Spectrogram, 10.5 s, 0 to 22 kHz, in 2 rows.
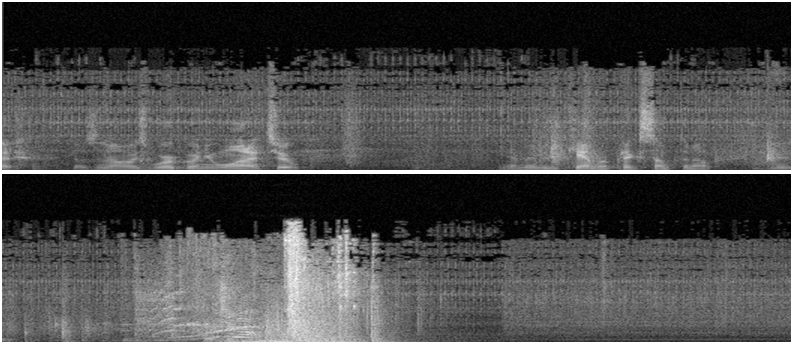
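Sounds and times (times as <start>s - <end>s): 
speech: 0.0s - 2.2s, 3.3s - 7.5s
door slamming shut: 6.1s - 8.1s.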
